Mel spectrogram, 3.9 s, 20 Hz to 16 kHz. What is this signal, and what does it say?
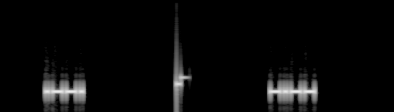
Morse code, heard as a keyed tone, about 36 wpm, 700 Hz. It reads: P Y
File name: Single-Letter-Number-35wpm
